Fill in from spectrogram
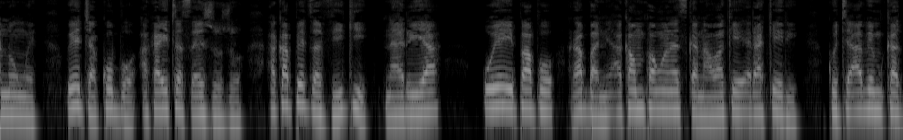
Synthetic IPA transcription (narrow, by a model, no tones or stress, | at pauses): nomwe | uje̞d͡ʒako̞bʱo̞ʔakaitasaiʐo̞ːʐo̞akape̞d͡zavʱikinaɾija | uje̞ipapo̞rabʱaniakamupamwanasi̥kanawake̞ɾake̞ɾi | kut̬iaʋe̞muka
